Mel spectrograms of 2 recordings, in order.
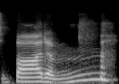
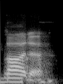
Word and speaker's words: bottom: way that i do so i pronounce bottom and you say bottom right bada and so you don't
